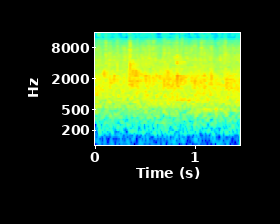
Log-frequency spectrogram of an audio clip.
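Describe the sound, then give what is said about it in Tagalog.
A church audience applauds steadily after the preacher asks them to clap louder, a dense, even wash of many hands clapping at once with no pauses and no voices standing out. “Lakasan niyo yung palakpak niyo.”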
